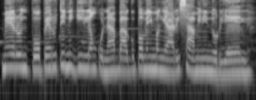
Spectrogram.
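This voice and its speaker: A woman's voice: medium pitch, fairly even intonation, fast talker, faint music behind, natural voice. A woman playing a young, meek daughter-in-law with a Filipino accent, politely defending herself in a Tagalog radio drama. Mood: pleading, defensive. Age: young adult. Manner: polite, apologetic, protesting.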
